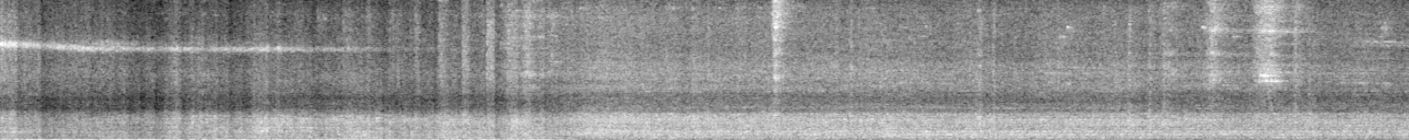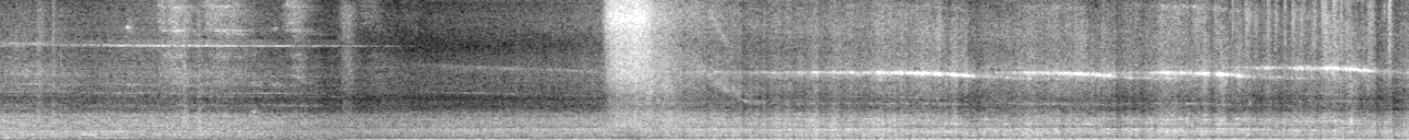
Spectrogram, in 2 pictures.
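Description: Union Pacific double-stack container train rolling past at close range: a deep diesel-locomotive rumble for the first five seconds or so, then the steady rumble and clatter of the container cars. A deeper rumble returns about two-thirds of the way through, and faint high wheel squeals come near the end.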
